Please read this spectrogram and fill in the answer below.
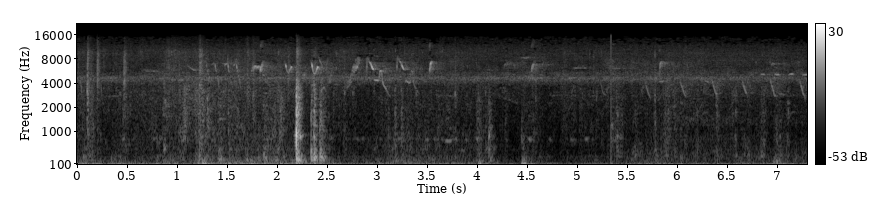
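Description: Mitsubishi L300 minibus rolling slowly as it is pushed by hand to bump-start it, its battery flat: a steady low rumble of tyres and body, with a louder knock about two seconds in and short high chirps throughout.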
